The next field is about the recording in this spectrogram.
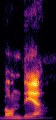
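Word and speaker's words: bom dia: uh at least it's two of us anyway bondia is that am I pronouncing that right bondia yeah bondia it's like a good morning morning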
